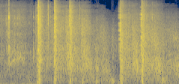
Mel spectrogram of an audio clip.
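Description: Several hunters fire shotguns at teal ducks on a private farm, a close, rapid burst of roughly eight loud overlapping bangs within a couple of seconds.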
